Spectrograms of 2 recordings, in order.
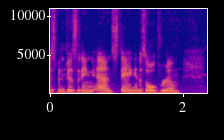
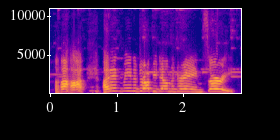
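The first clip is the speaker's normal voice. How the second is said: higher and louder, laughing through it; laughing sheepishly, much higher and louder; laughing apology; 10 semitones higher, 7 dB louder than usual. Real, not acted. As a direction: giggle out a sorry. Laughing apology after disconnecting someone.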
